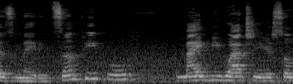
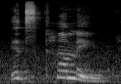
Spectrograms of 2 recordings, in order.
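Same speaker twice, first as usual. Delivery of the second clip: normal talking voice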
